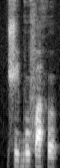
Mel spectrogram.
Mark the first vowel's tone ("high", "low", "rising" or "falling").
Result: low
